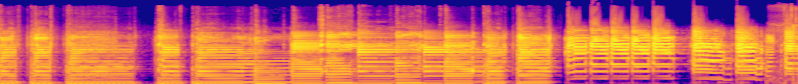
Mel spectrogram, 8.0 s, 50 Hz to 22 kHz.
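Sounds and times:
clean electric guitar playing chugging chord riff: 0.0s - 7.9s.

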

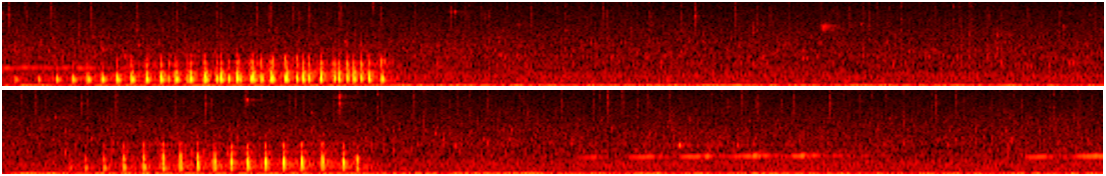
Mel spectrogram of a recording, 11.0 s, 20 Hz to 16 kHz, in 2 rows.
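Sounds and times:
common frog croaking by a temporary forest pond in Valdrôme forest: 0.0s - 2.0s, 5.9s - 7.4s
quiet background hiss: 0.0s - 11.0s.

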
